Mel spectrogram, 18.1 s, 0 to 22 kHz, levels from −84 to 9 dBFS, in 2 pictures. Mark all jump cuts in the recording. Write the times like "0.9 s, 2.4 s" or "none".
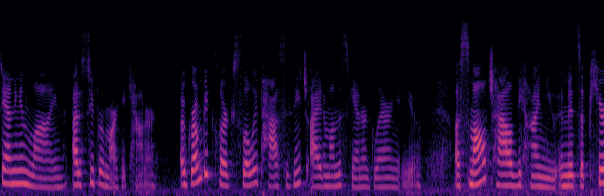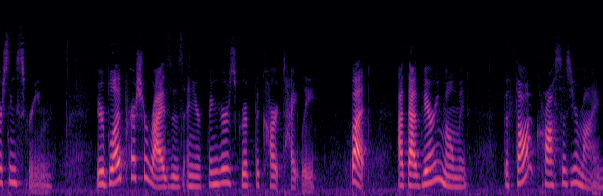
11.3 s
